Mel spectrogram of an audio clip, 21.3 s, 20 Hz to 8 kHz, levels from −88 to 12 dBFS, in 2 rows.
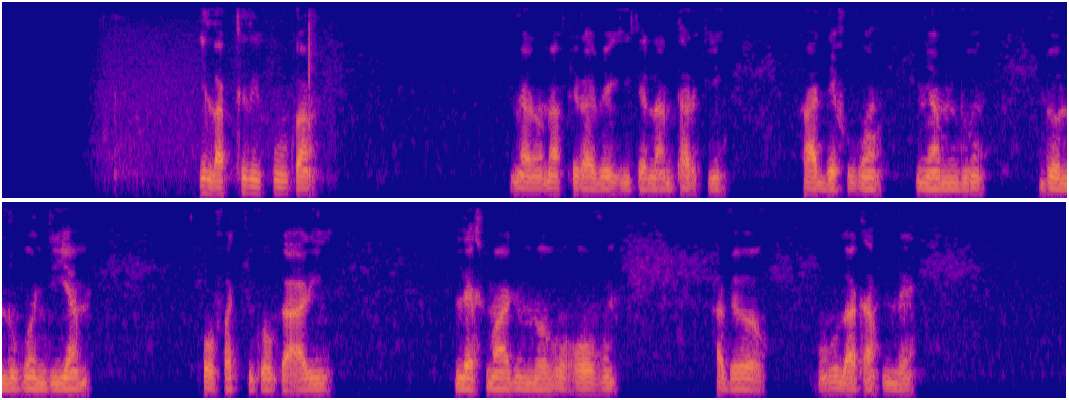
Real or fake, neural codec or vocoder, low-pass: fake; vocoder, 22.05 kHz, 80 mel bands, Vocos; 7.2 kHz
